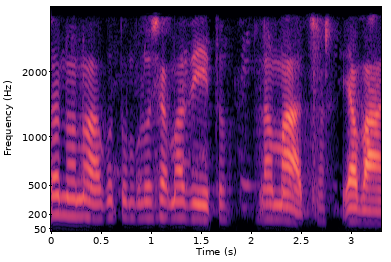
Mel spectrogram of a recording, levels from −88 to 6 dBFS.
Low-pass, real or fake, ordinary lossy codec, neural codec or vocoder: 3.6 kHz; real; AAC, 24 kbps; none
